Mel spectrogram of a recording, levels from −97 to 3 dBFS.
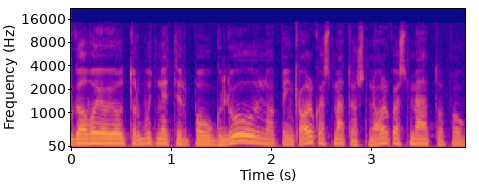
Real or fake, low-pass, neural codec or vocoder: real; 14.4 kHz; none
